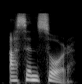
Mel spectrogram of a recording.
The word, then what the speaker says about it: ascensor: Next, ascensor. Notice where the emphasis is. It's on that last part.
